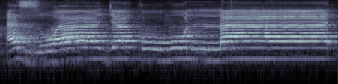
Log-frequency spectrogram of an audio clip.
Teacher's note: Hati-hati azwajakumul la-nya dipanjangkan 5 harakat, i-nya 2 harakat saja. Azwajakumul la-i-tudha, ya, i-nya 2 harakat.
